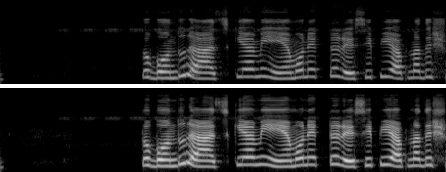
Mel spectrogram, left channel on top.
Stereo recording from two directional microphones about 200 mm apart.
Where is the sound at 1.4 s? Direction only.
30° right (ahead or behind).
